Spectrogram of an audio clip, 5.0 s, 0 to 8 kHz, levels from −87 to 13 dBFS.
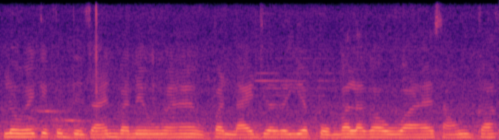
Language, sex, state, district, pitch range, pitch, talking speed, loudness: Hindi, female, Chhattisgarh, Raipur, 180-190 Hz, 185 Hz, 215 wpm, -14 LUFS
